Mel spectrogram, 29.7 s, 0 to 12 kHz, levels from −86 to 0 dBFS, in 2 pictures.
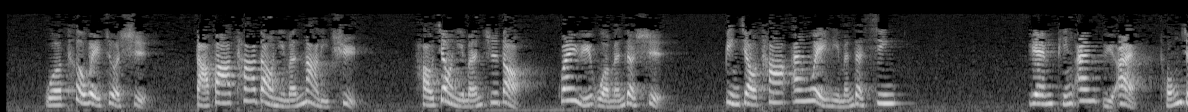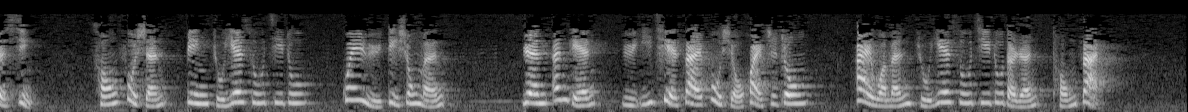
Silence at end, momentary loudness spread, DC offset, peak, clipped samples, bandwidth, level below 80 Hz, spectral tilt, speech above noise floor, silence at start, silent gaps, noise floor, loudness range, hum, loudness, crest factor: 0.9 s; 11 LU; under 0.1%; -2 dBFS; under 0.1%; 7.8 kHz; -56 dBFS; -5.5 dB/octave; 33 dB; 0.6 s; none; -52 dBFS; 3 LU; none; -19 LUFS; 20 dB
